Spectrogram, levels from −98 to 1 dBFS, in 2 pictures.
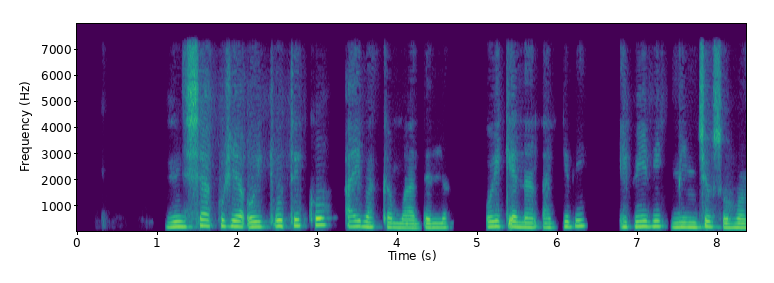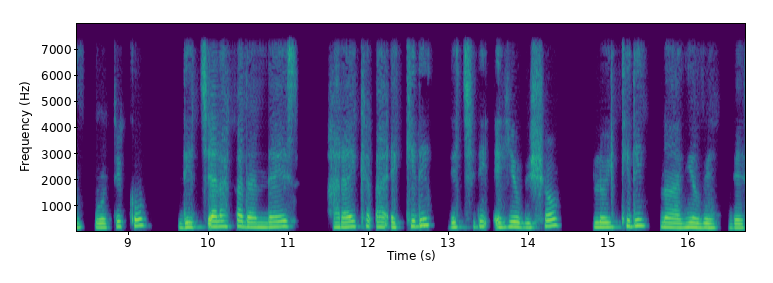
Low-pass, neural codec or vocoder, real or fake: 7.2 kHz; codec, 16 kHz in and 24 kHz out, 1 kbps, XY-Tokenizer; fake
